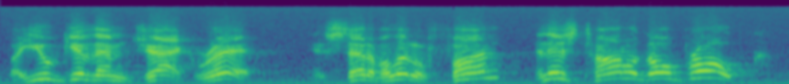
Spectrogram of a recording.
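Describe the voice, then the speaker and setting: A man's voice: very high-pitched, big pitch swings, fairly quick, bright, forceful tone, heavily acted. An actor playing a self-interested saloon owner in an old radio western, arguing and pressing his case. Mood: insistent arguing. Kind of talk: 1950s radio drama acting.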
